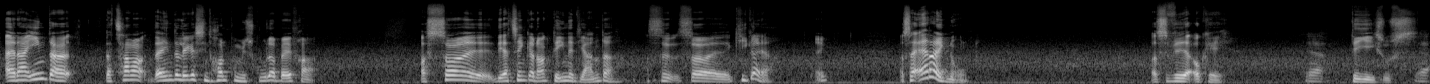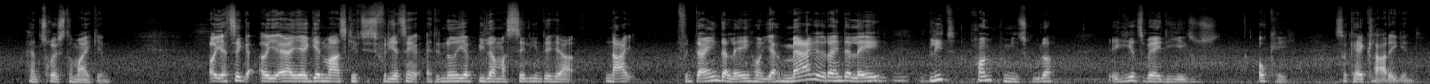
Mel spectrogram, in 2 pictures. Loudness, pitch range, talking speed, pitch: -19 LUFS, 115-170 Hz, 225 wpm, 145 Hz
